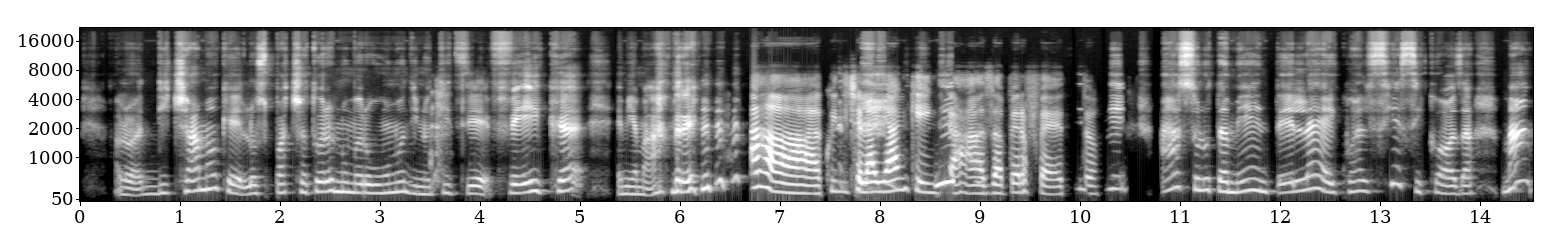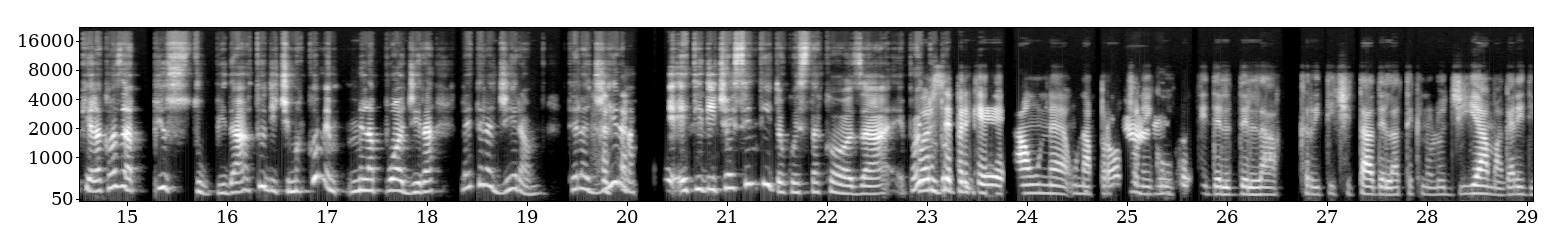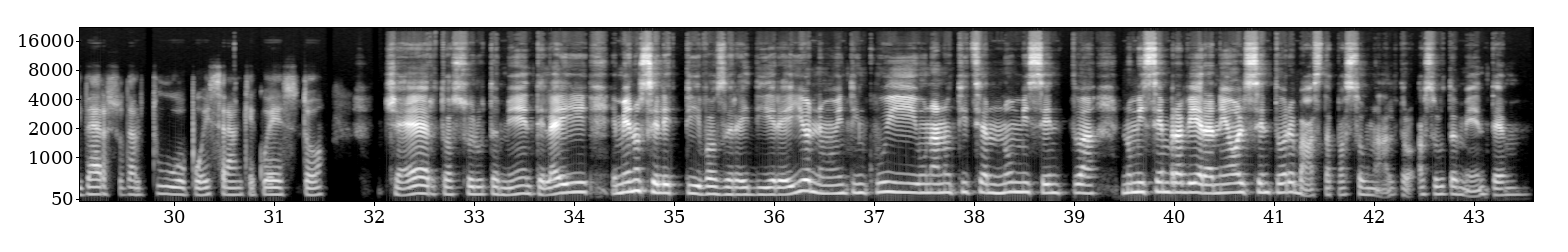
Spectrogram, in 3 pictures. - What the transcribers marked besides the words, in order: "Allora" said as "alloa"; other background noise; in English: "fake"; laughing while speaking: "madre"; stressed: "Ah"; giggle; chuckle; chuckle; tapping; unintelligible speech
- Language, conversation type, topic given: Italian, podcast, Che ruolo hanno i social nella tua giornata informativa?
- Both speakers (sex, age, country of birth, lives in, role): female, 35-39, Italy, Italy, host; female, 45-49, Italy, Italy, guest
